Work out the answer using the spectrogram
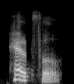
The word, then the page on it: helpful: Indian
